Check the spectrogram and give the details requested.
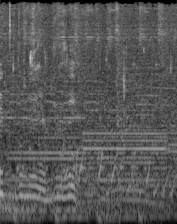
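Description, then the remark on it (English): A person gurgles and burbles with their head underwater, a continuous bubbly warble of wavering tones lasting under two seconds. “This is more like head under the water.”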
